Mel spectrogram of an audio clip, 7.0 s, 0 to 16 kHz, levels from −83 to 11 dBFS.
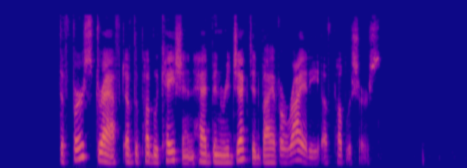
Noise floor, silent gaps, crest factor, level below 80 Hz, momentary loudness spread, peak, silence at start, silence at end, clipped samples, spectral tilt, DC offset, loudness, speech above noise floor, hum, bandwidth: -81 dBFS; none; 22 dB; -88 dBFS; 13 LU; -12 dBFS; 0.9 s; 1.3 s; under 0.1%; -3 dB/octave; under 0.1%; -32 LUFS; 49 dB; none; 11.5 kHz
